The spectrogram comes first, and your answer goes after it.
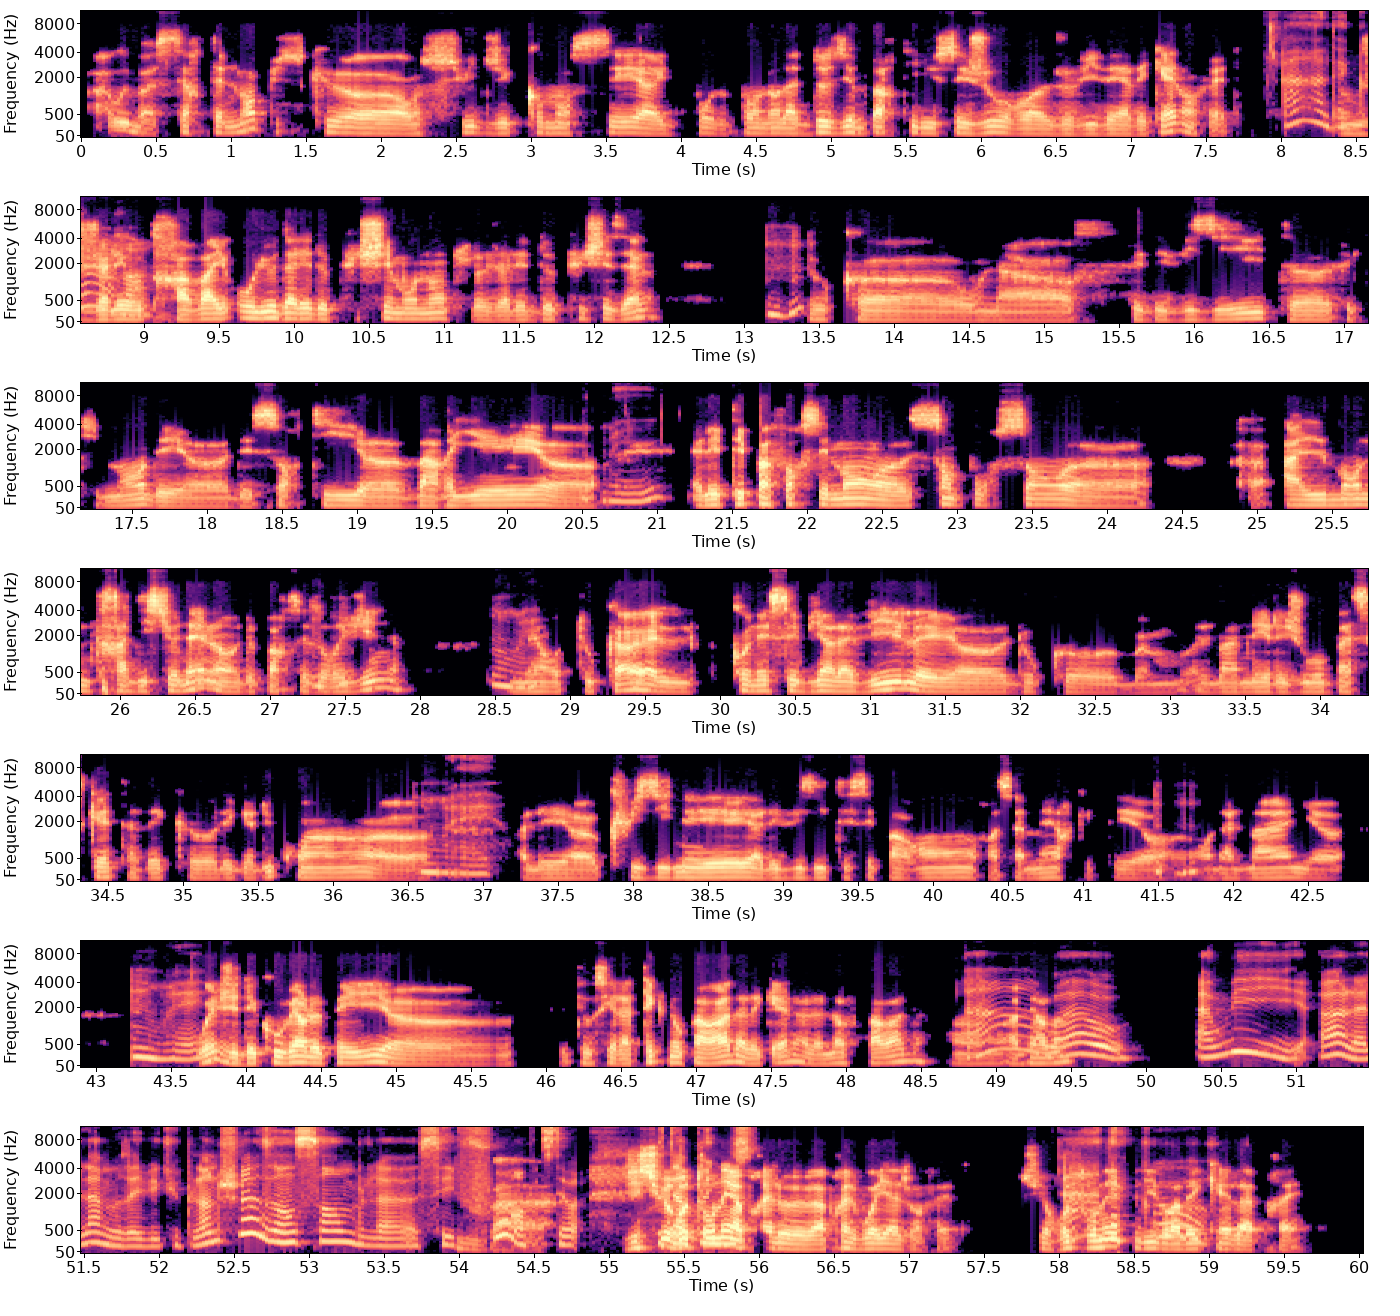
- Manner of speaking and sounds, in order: tapping
- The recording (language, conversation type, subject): French, podcast, Peux-tu raconter une rencontre imprévue qui a changé ton séjour ?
